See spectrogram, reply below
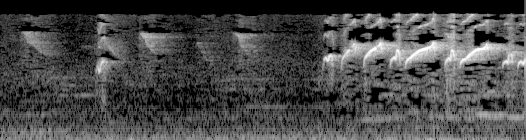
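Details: Pied triller song used as a lure for other birds: a few faint high descending whistles, then a loud, rapid run of sharp rising whistled notes repeated several times a second near the end.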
